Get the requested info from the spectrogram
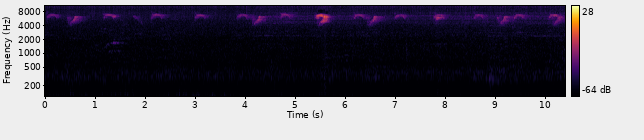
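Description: Faint, high-pitched bird chirps repeating about twice a second over near-silent room tone, one a little louder about halfway through.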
